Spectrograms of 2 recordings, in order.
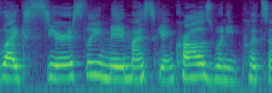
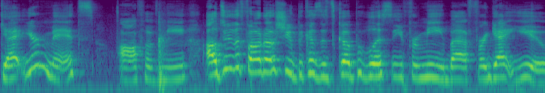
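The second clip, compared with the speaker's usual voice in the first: ordinary talk, nothing marked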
